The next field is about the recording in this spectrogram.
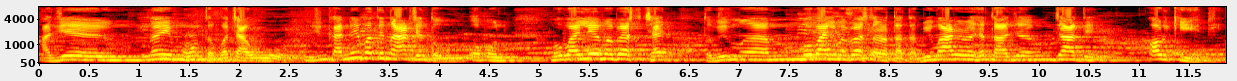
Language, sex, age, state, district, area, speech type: Maithili, male, 60+, Bihar, Darbhanga, rural, spontaneous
